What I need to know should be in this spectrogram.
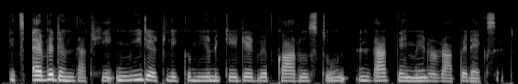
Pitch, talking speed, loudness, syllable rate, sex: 175 Hz, 175 wpm, -23 LUFS, 6.3 syllables/s, female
